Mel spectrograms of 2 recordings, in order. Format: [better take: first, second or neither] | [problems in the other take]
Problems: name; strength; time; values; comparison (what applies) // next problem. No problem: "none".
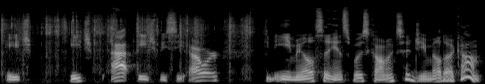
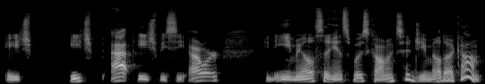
second | footsteps; noticeable; until 2.5 s; peak 9 dB below the speech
